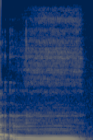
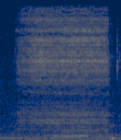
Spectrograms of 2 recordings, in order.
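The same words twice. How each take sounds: First: "th" buzzed, as in feather; voiced TH sound. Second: "th" as pure breath, held long; unvoiced TH sound. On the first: Teacher asking for a different T H sound, voiced buzzing "th". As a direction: hold "th" with the voice on. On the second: Teacher quizzing class on spelling, breathy voiceless "th" held alone. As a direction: blow "th" with no voice. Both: Shown as a demonstration. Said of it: "but it's the voice".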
